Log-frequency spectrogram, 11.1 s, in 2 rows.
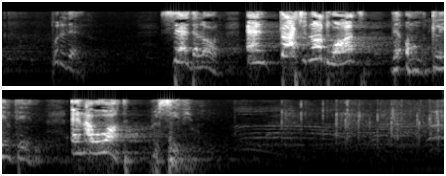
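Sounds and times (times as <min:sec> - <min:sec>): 
speech: 0:00.8 - 0:01.2, 0:02.0 - 0:08.0
audience clapping: 0:08.9 - 0:11.0.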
